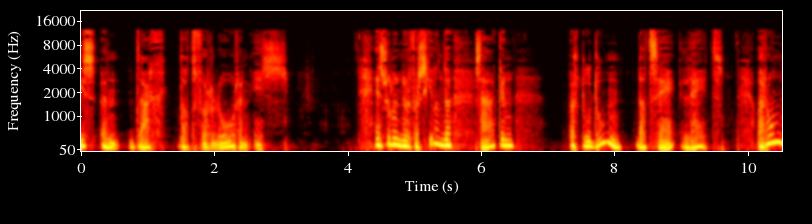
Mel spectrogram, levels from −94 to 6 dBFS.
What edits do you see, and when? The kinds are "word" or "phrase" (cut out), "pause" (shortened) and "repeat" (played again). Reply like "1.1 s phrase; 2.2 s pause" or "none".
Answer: 4.5 s word; 5.9 s word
